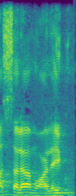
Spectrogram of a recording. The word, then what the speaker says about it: السلام علیکم: انہوں نے کہا کہ ہاں السلام علیکم یہ صحیح تلفظ ہے، السلام علیکم، السلام علیکم،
